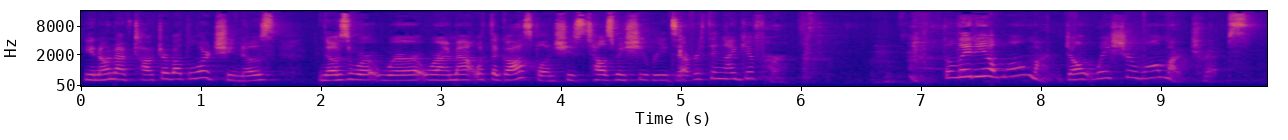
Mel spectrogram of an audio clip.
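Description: A woman with a raspy voice giving an animated, confiding storytelling talk to a women's audience. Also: on the high side, fairly quick. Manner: animated, confiding, rises and drops a lot. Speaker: speaker at a women's event.

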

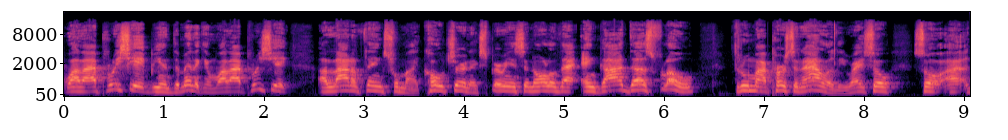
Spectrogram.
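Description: New pastor, husky voice, preaching hard and repeating himself. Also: male voice, a little high. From New York. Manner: repetitive, emphatic preaching with lists. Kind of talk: sermon.

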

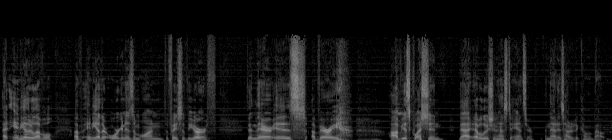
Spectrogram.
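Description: A male preacher speaks in a fairly high voice with a slight scratch to it. He delivers his sermon like a conversation, informal and wandering. He often pauses to check that the congregation is following along. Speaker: church preacher.

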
